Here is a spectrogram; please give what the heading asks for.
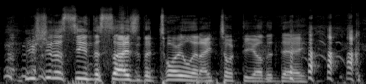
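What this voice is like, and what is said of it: Put-on Boston accent. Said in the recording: “He immediately turned into a Boston accent.”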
